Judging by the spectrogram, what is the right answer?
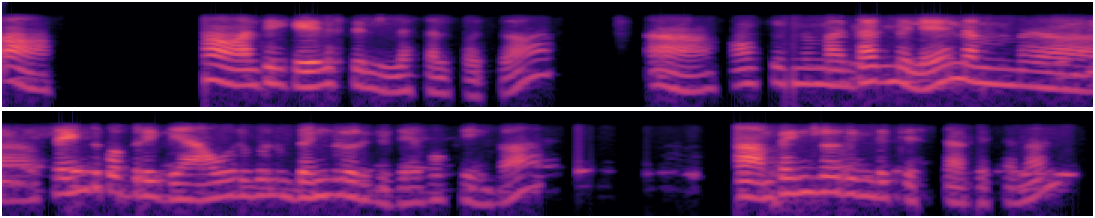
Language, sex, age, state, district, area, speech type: Kannada, female, 45-60, Karnataka, Hassan, urban, conversation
